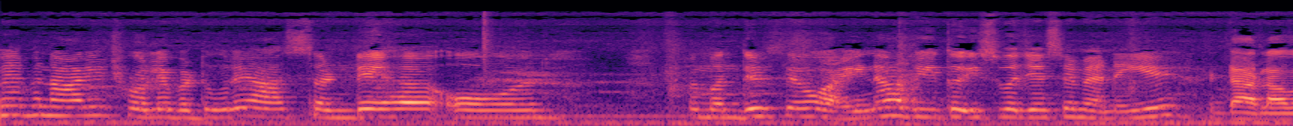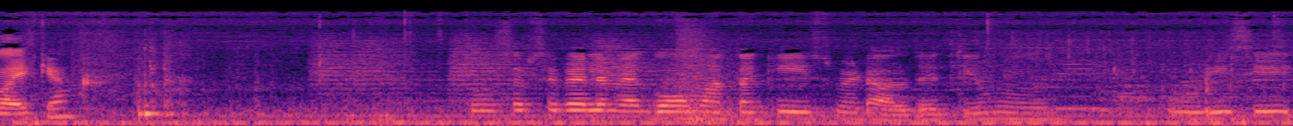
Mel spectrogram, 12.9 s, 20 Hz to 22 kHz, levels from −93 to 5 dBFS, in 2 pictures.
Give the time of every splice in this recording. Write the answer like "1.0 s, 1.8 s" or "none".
none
